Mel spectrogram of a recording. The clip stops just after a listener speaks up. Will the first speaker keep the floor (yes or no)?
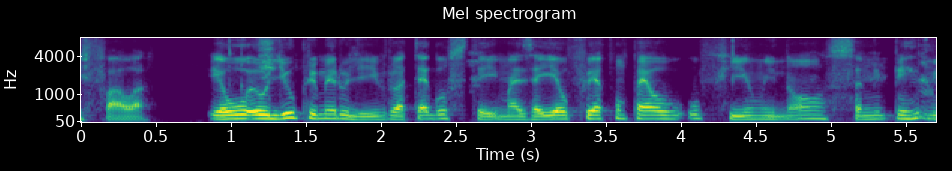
yes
